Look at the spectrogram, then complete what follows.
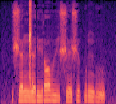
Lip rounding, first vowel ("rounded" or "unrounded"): rounded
